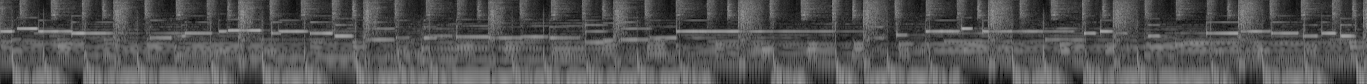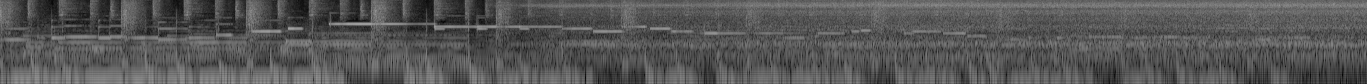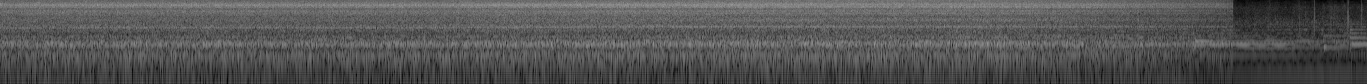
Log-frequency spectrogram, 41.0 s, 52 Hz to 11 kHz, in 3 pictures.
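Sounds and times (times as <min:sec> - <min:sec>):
pet dryer blowing: 0:00.0 - 0:11.5, 0:18.5 - 0:39.7
background music with beat: 0:00.0 - 0:27.5
faint high whine: 0:18.4 - 0:39.7.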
